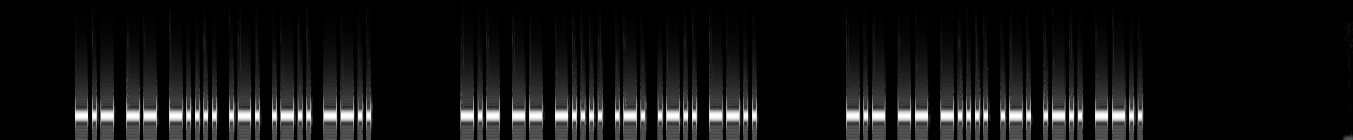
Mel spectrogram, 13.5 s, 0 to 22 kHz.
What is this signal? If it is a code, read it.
Morse code, heard as a keyed tone, about 28 wpm, 700 Hz. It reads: KM6RLZ KM6RLZ KM6RLZ
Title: USA Call Signs - 6 Characters - Repeated 3x - 28wpm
